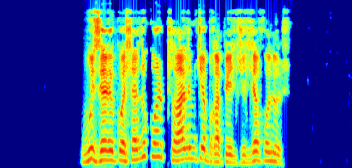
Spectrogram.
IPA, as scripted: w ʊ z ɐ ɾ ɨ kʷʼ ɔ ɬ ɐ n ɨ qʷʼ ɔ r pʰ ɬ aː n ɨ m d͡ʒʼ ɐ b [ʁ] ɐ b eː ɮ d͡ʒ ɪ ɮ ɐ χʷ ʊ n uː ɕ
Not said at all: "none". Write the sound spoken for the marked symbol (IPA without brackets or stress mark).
ʁ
